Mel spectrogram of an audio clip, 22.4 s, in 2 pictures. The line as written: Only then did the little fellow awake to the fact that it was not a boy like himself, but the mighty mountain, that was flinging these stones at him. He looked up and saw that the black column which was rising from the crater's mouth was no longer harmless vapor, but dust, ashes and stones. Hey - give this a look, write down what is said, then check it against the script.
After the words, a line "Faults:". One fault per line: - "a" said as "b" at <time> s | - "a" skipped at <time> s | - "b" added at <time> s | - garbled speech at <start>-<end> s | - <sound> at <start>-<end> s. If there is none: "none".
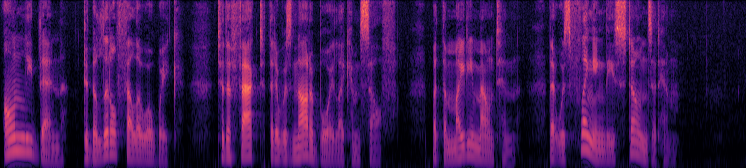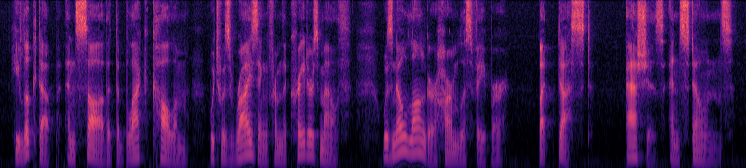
Only then did the little fellow awake to the fact that it was not a boy like himself, but the mighty mountain, that was flinging these stones at him. He looked up and saw that the black column which was rising from the crater's mouth was no longer harmless vapor, but dust, ashes and stones.
Faults:
none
